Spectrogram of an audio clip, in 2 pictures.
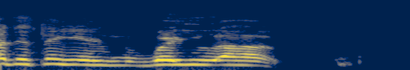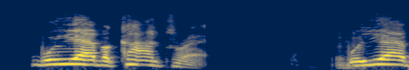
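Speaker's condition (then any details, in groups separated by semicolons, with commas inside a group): Cerebral palsy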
